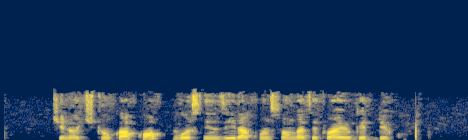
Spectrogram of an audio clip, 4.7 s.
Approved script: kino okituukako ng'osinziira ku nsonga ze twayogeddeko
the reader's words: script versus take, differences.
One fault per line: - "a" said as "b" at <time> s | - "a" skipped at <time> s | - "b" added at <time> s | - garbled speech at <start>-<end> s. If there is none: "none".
none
